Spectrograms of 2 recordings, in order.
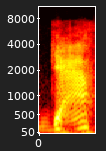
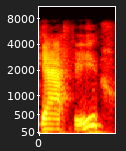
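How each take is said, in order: First: It rhymes with laugh, one short syllable. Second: It rhymes with taffy, two syllables. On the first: "as in laugh" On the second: "rhyme it with taffy"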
